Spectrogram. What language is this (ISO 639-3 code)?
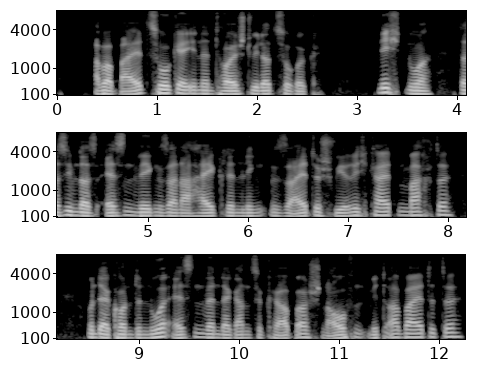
deu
